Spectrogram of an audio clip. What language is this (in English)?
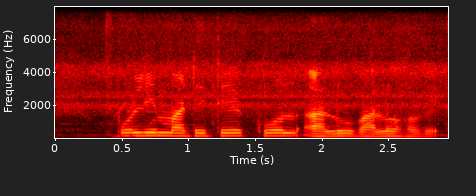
Bangla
